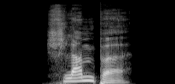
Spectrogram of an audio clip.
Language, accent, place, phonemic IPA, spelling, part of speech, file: German, Germany, Berlin, /ˈʃlampə/, Schlampe, noun, De-Schlampe.ogg
- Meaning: 1. unkempt woman, one who is lazy in grooming her body or her domestic environment 2. sexually promiscuous woman, slut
